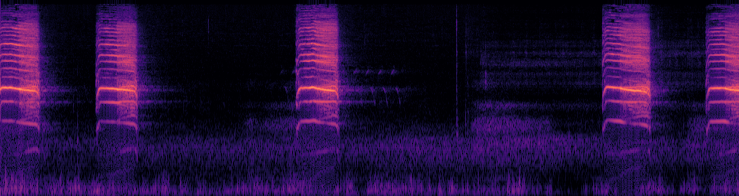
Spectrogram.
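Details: A male Blue Jay in nesting season, on a warm day, tells off a crow with five harsh, nasal alarm jeers in loose pairs, each about half a second long, over a faint low rumble.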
